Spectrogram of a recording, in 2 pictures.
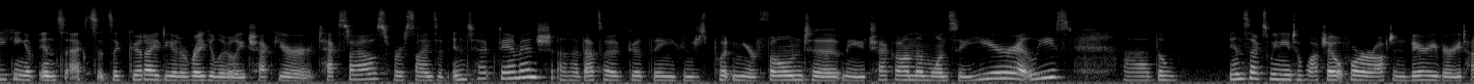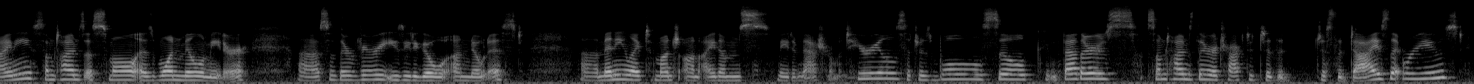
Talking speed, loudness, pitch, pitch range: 195 wpm, -31 LUFS, 205 Hz, 190-235 Hz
